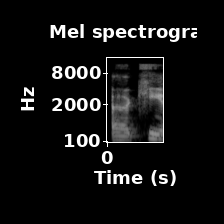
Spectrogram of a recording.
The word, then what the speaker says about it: Quay: And my mom and I joined forces and started Key Entertainment, which is spelled Quay, like Quay.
